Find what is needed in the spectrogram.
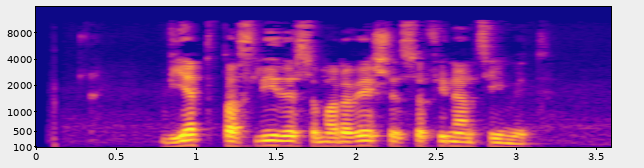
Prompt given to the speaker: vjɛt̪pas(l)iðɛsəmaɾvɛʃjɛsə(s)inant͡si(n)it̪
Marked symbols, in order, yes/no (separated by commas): yes, no, no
